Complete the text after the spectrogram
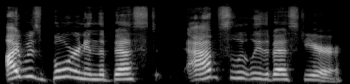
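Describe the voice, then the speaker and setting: A woman's voice: on the high side, expressive, normal speed, sharp tone, dry recording, studio quality. A woman in her forties chatting casually with friends on a stream, laughing often and poking fun at herself. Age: 40s. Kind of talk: casual chat.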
